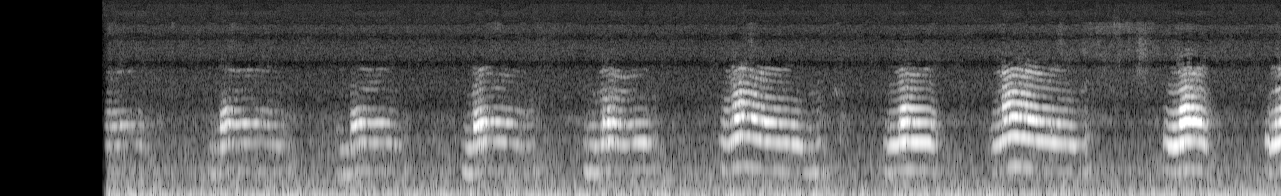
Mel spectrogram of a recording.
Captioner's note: cat meowing, quietly, repeatedly; cat continues meowing insistently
